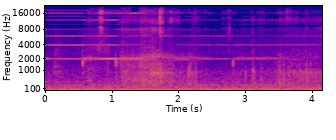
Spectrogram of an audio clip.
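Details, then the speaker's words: RC crawler (Bronco on soft yellow-insert tires) slow crawling on a DIY course: thin steady high-pitched ESC whine over the crawling and rustle at low throttle. "You can kind of hear that ESC whining a little bit. Just kind of a work in progress on both of them."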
